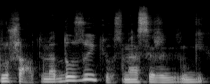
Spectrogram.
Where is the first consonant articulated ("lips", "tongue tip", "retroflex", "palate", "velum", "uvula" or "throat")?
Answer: tongue tip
